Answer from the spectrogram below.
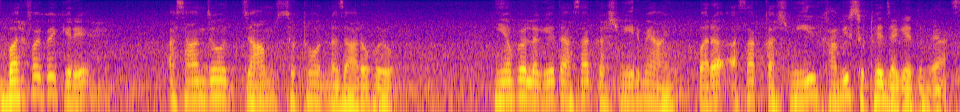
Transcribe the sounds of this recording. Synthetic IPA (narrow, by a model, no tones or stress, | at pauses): bɐɾfəpekɪɾe | ɐsãd͡ʑod͡ʑaːmsʊʈʰonɐzaːɾoɦʊjo | iːə̃pijolɐɠet̪ɐːsãkɐʃmiːɾmẽaːjũpɐɾɐ̰sãkɐʃmiːɾkʰãːbɪsʊʈʰed͡ʑɐɡɛɦt̪eɦʊĩa̰ːsɪ̥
